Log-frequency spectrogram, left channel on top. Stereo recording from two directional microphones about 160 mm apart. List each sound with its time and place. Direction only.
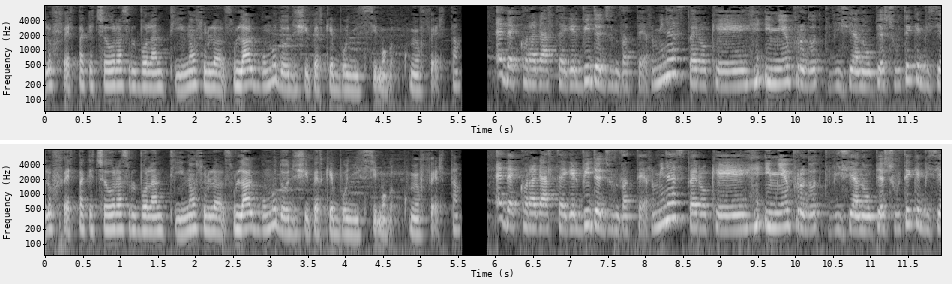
0.0 s speech: centre (ahead or behind)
